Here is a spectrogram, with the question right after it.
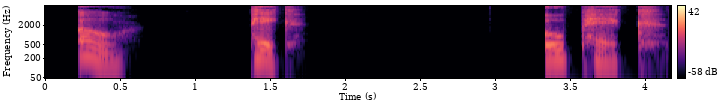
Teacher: Stress paque and keep it smooth.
